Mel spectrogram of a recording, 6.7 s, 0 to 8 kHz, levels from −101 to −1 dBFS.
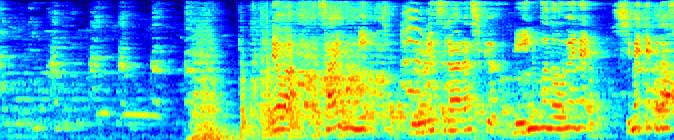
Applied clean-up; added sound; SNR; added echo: classical method WPE with log-MMSE.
